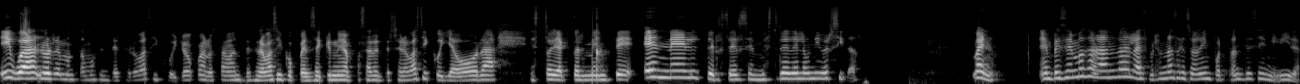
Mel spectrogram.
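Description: In a dry, close recording with no echo, a woman with a fairly high voice talks very fast, with lively intonation and big swings in loudness. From Guatemala, Quetzaltenango. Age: young. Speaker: university student. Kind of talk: personal monologue.

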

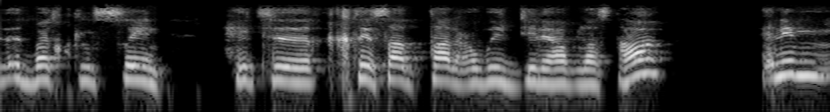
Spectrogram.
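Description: A woman speaks at a moderate pace in a normal speaking voice, her pitch medium. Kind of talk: casual chat.

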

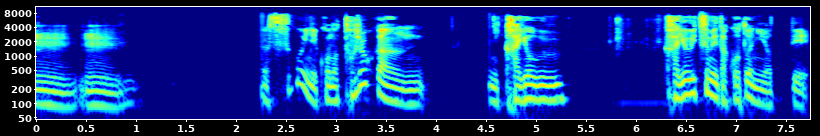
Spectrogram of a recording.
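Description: The speaker is a man with a medium pitch. His pitch swings are very wide. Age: 30s. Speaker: podcast host and amateur bassist. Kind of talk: casual chat about a book.

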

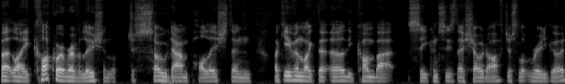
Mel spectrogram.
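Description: A man speaks at a fairly quick pace with a fairly low pitch and an English Midlands accent, his intonation monotone and flat. The recording is very clean with a silent background and a dry, close sound with no echo. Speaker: games journalist. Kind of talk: casual chat.

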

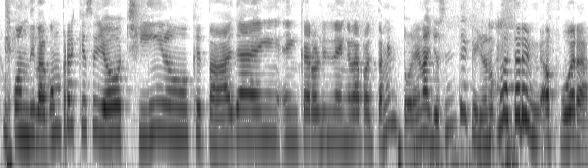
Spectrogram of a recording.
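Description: A woman talks at a very fast pace in a high pitch. Noticeable background noise sits behind her. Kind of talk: casual chat.

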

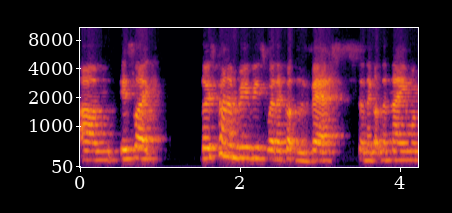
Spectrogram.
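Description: A woman with an Australian accent speaks at a fairly quick pace. Room echo is audible around her. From Adelaide, South Australia. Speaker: rock drummer. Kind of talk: casual interview.

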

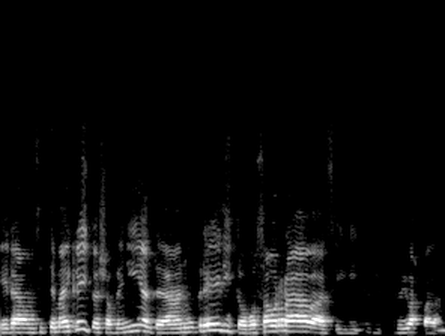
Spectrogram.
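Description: With a Rioplatense accent, a woman talks at a moderate pace with lively intonation, big swings in loudness, and hardly any pauses. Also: fairly high pitch for a woman. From Greater Buenos Aires, Argentina. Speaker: microcredit project founder. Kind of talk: interview conversation.

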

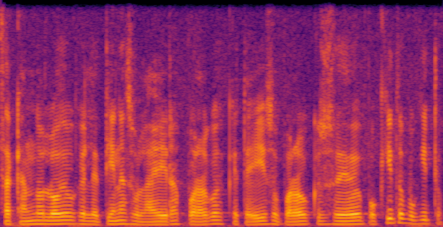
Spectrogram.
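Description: Speaking very fast, a man with a Mexican accent uses a medium pitch and ordinary pitch variation. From Mexico. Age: 20s. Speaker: podcast host. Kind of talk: casual monologue. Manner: halting.

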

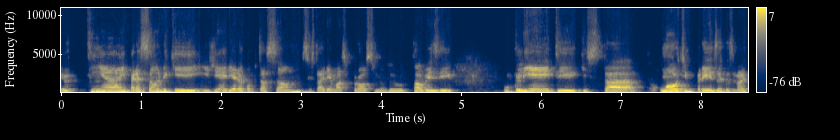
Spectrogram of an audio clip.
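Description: A man with a normal speaking voice and a fairly high pitch talks at a moderate pace with ordinary pitch variation. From Pernambuco, Brazil. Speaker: software engineer, former programming competitor. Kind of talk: interview.

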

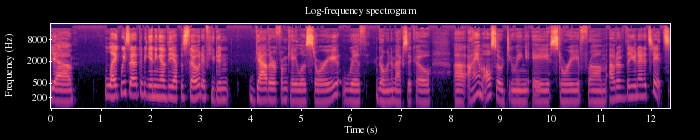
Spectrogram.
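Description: A woman's fairly low-pitched, ordinary speaking voice with ordinary pitch variation at a moderate pace. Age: 30s. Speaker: podcast co-host and radio host. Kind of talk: casual chat with storytelling.

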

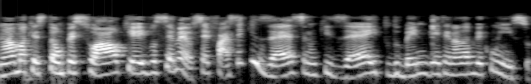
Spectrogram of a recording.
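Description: A woman with a normal speaking voice talks at a fairly quick pace, her fairly high pitch showing ordinary variation. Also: hardly any pauses. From São Paulo, Brazil. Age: 30s. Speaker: online makeup store founder. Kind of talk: interview on a live stream. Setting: online live stream.

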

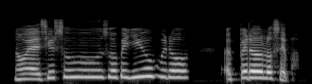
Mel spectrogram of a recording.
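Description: In a Chilean accent, a woman talks at a fairly quick pace in an animated tone, the sound dry and close with no echo over a quiet background. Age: 20s. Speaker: podcast host. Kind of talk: casual monologue.

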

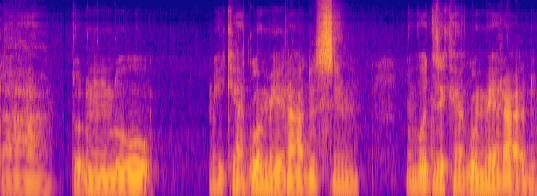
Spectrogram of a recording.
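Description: Fairly even intonation at a fairly slow pace. An unremarkable speaking voice. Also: man. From Belo Horizonte, Brazil. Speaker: podcast co-host. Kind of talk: casual personal story.

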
